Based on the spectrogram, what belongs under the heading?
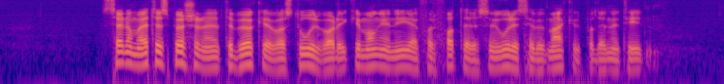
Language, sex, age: Norwegian, male, 38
